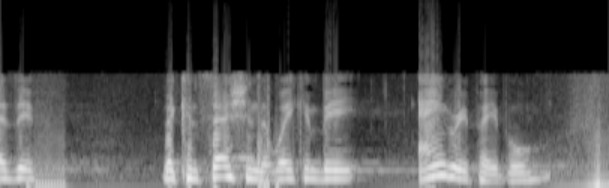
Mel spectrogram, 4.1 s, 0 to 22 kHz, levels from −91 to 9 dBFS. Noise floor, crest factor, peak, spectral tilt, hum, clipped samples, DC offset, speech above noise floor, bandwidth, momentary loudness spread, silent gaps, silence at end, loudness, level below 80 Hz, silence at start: -39 dBFS; 12 dB; 0 dBFS; -9 dB/octave; none; 0.6%; under 0.1%; 29 dB; 5.6 kHz; 15 LU; none; 0 s; -11 LUFS; -26 dBFS; 0 s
